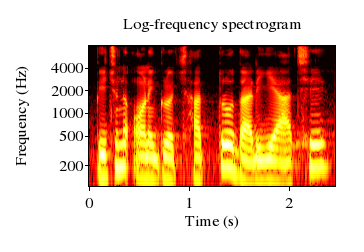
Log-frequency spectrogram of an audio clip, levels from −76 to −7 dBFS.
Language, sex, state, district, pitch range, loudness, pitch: Bengali, male, West Bengal, Cooch Behar, 120-190 Hz, -17 LUFS, 130 Hz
